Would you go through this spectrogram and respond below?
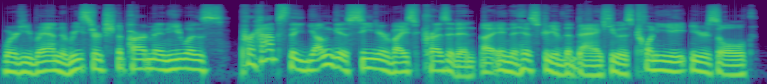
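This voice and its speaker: A man in his fifties from New Jersey, speaking at an ordinary middle pitch. He is a guest telling his own story in long, reflective runs, calm and steady. The recording is dry and close, with no room sound. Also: moderate pace, few pauses, dry recording. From New Jersey, US East Coast. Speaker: podcast guest, financial advisor. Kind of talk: conversational interview storytelling.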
